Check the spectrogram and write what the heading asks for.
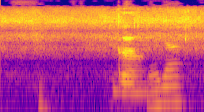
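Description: Steady, even hiss of background noise on a phone-call recording, under a single short spoken word a little over a second in.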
